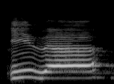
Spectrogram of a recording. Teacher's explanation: Okey, yang first sekali huruf zal. Zal huruf yang kena jeli lidah. Jangan lupa keluarkan lidah.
